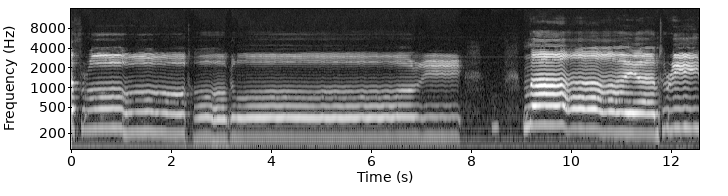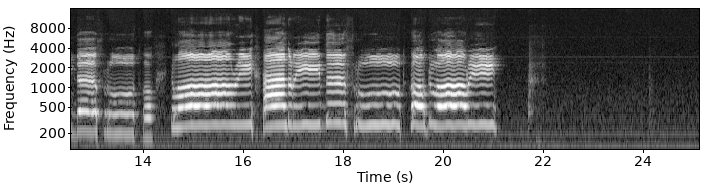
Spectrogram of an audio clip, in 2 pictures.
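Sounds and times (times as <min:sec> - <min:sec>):
tenor singing: 0:00.0 - 0:07.8, 0:09.0 - 0:21.2.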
